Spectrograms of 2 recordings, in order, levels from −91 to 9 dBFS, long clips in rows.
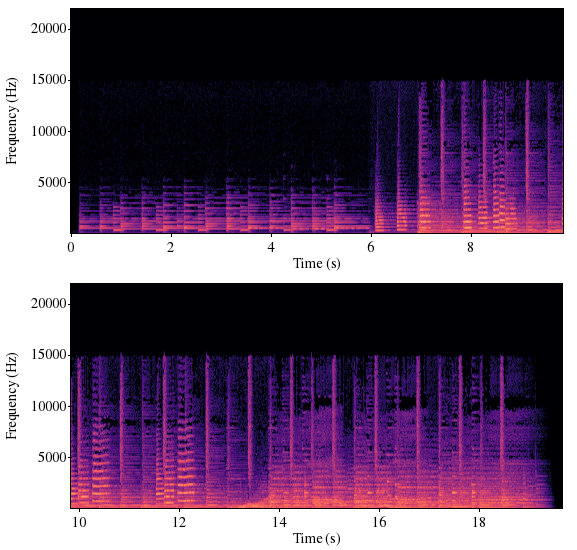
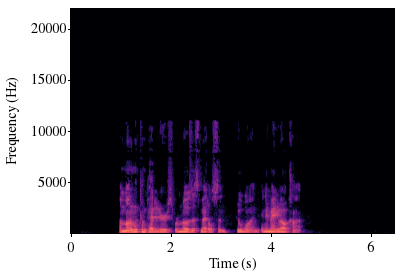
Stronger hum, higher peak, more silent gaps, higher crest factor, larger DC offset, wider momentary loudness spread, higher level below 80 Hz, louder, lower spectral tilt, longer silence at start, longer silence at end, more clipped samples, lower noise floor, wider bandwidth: neither; first, -2 dBFS vs -8 dBFS; neither; about the same, 18 dB vs 18 dB; neither; first, 19 LU vs 13 LU; first, -34 dBFS vs -56 dBFS; first, -18 LUFS vs -25 LUFS; second, -4.5 dB/octave vs -8 dB/octave; second, 0.15 s vs 0.95 s; second, 0.35 s vs 1.9 s; neither; second, -41 dBFS vs -89 dBFS; first, 15 kHz vs 11.5 kHz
